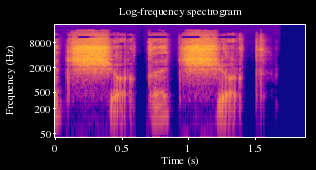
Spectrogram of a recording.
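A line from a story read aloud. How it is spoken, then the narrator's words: Wounded man muttering low. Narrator (Russian): Окровавленный мужчина бормотал вполголоса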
